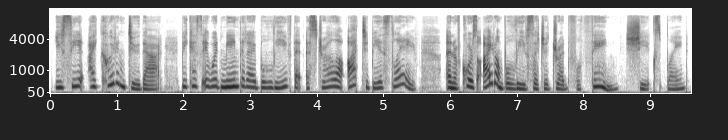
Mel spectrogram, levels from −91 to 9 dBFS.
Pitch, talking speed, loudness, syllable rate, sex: 255 Hz, 200 wpm, -18 LUFS, 5.4 syllables/s, female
